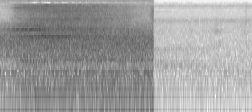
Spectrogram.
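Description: A burst of fire roars loudly and stops abruptly.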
